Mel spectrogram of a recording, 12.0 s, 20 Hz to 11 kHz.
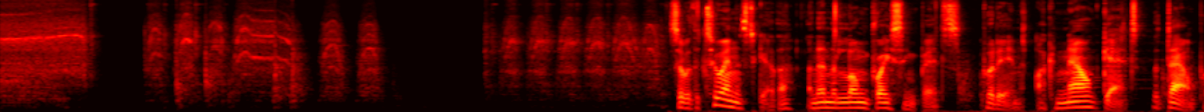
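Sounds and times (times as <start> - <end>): cordless drill driving screws: 0.0 - 3.9, 4.9 - 6.7.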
